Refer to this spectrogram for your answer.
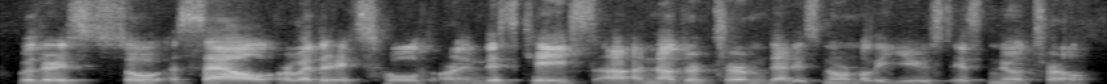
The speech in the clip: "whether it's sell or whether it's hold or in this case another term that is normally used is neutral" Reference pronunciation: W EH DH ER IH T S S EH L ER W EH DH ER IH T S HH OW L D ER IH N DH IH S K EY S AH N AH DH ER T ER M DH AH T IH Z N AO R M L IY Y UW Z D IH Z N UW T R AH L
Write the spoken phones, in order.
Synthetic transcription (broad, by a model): W EH DH ER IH T S S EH L ER W EH DH ER IH T S HH OW L D ER IH N DH IH S K EY S AH N AH DH ER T ER M DH AH T IH Z N AO R M L IY Y UW Z D IH Z N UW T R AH L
